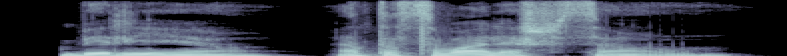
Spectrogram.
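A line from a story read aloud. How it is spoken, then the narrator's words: Tired sigh. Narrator (Russian): Лиза устало вздохнула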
